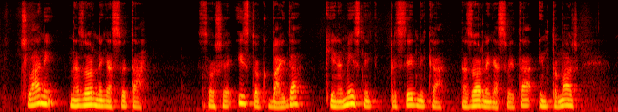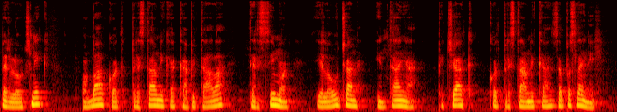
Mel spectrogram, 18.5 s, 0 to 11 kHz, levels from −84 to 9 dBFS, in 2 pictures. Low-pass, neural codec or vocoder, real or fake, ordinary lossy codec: none; none; real; none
